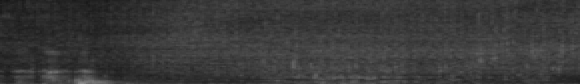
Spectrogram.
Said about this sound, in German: Ich jetzt einfach meine Hände unter das Wasser heben, also vor allem meine Finger. Bei mir ist es mehrheitlich die rechte Hand und vor allem der Zeigefinger und der Kleinfinger.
